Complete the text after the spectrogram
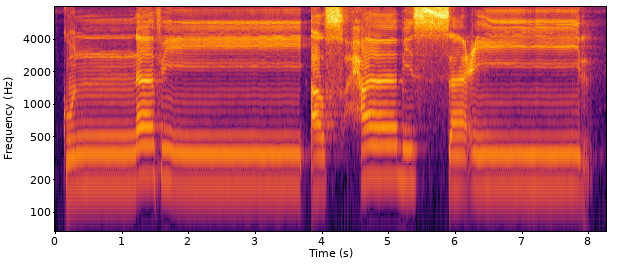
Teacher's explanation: huruf B langsung sambung ke huruf Sa berharokat tasdid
